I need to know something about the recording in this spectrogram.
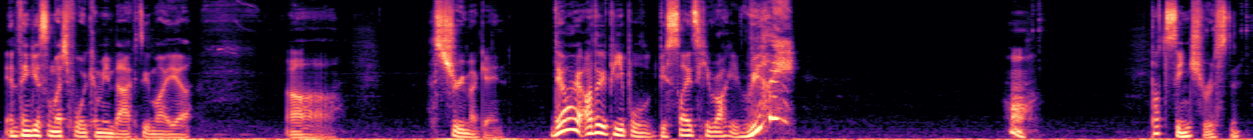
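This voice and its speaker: A young man from Japan, speaking English, chatting casually with viewers on a live stream, rambling and chuckling often. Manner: rambling, chuckling, lively swings in pitch.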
